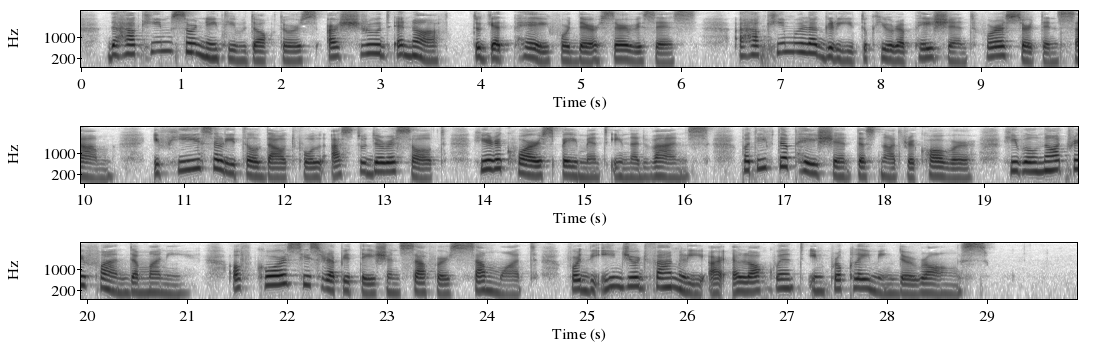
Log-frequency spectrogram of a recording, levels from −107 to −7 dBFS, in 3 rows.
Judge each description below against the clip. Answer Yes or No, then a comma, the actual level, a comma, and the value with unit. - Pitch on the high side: Yes, high, 200 Hz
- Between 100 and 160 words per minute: Yes, average, 145 wpm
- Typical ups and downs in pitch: No, wide, 7.5 semitones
